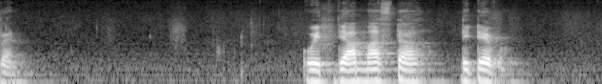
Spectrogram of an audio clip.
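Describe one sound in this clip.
An older man reads aloud calmly into a microphone.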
